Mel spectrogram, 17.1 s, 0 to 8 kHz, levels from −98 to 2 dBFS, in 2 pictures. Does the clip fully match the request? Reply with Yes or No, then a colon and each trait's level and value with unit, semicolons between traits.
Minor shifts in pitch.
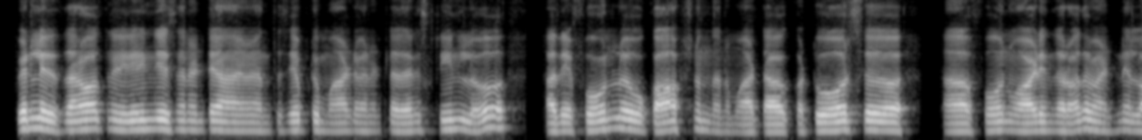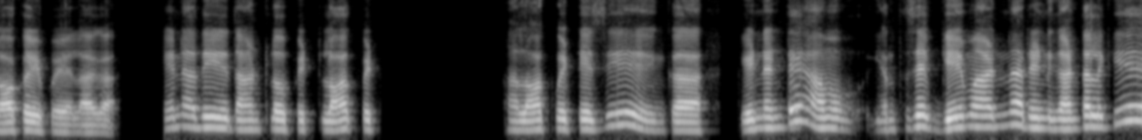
No: average, 3.2 semitones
